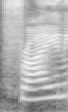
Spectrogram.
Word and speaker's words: Phryne: Her name is Phryne. That's spelled P-H-R-Y-N-E. Pronounced Phryne, and she modeled for the first life-size depiction of the naked female form in Greek history, and the marble sculpture of Aphrodite.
